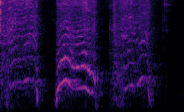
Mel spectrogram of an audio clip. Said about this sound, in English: What that produces is super smooth zipper action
